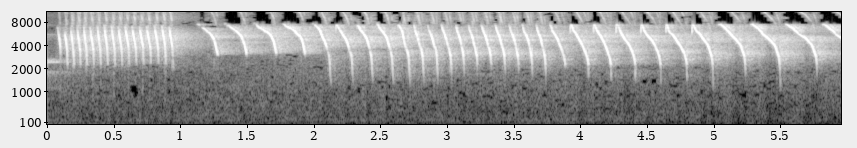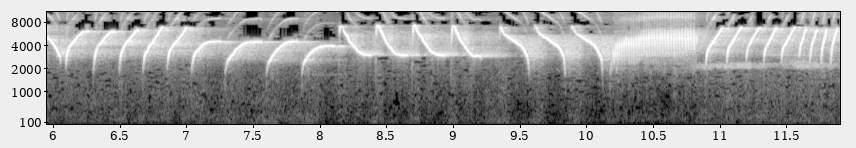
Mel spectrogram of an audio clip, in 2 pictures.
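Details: Canary song for stimulating a pet canary to sing: a brief dense trill, then a long stream of rapid, steeply falling whistled notes, tours changing speed and pitch, ending with another buzzy burst.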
